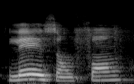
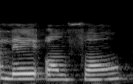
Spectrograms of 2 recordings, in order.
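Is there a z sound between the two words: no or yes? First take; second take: yes; no. First: A z sound links the two words. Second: The final s is silent, with no link. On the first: The speaker calls it right. "mais on dit les enfants, on prononce le son Z" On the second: The speaker calls it wrong. "on ne dit pas"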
